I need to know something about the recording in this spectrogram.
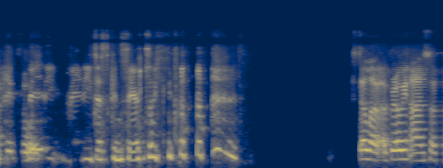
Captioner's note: laughs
